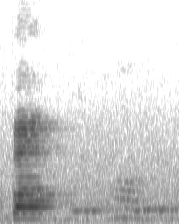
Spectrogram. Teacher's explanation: हमारे होठों से आपके श्वास की वायु टकराएगी और वहां से ध्वनि निकलेगी। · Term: प वर्ग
